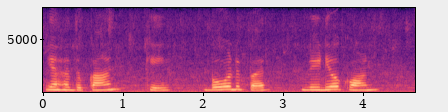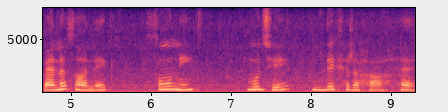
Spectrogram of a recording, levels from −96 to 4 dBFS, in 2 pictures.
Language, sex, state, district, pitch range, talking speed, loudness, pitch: Hindi, female, Madhya Pradesh, Dhar, 230-270 Hz, 75 wpm, -16 LUFS, 245 Hz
